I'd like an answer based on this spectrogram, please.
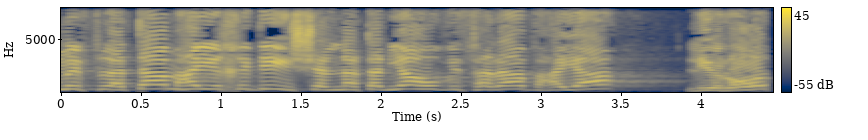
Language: Hebrew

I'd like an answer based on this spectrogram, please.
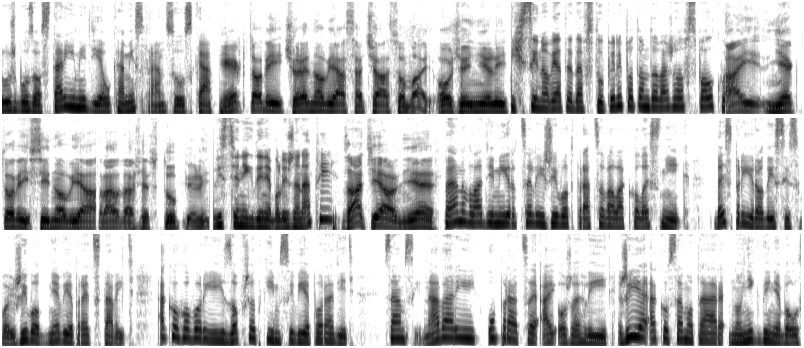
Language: Slovak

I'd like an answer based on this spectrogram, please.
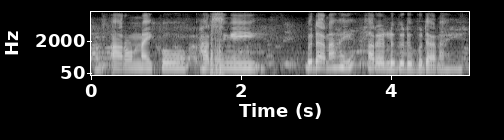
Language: Bodo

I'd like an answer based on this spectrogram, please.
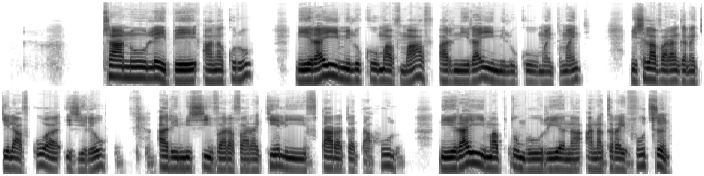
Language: Malagasy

